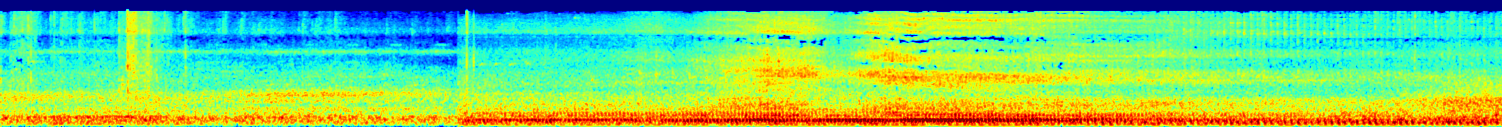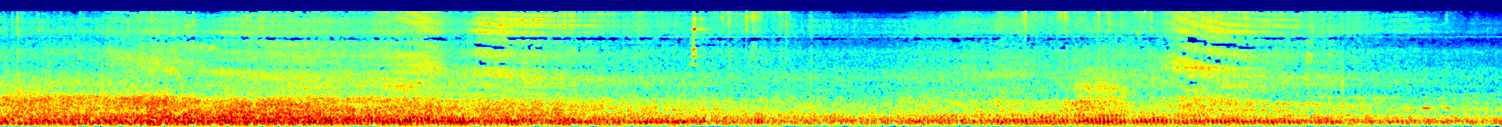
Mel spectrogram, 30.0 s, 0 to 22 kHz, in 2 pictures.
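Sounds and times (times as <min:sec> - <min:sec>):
engine running: 0:04.6 - 0:30.0.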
